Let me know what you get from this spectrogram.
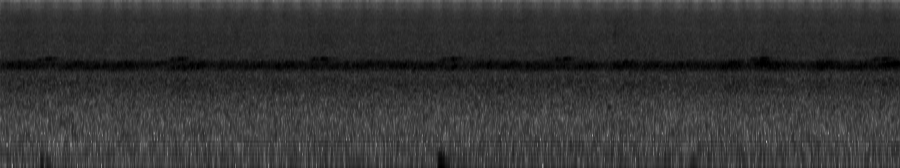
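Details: Nighttime frog chorus after two wet years, frogs abundant: a continuous high trill with brief brighter upward notes poking out roughly every second, plus a few faint low thumps.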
